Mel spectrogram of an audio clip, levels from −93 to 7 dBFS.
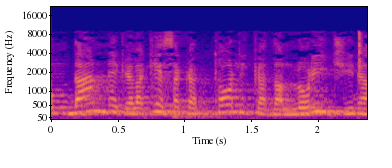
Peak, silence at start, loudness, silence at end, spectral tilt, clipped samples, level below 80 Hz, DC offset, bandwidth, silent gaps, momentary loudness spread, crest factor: -6 dBFS; 0 s; -22 LUFS; 0 s; -5.5 dB/octave; under 0.1%; -54 dBFS; under 0.1%; 9.6 kHz; none; 4 LU; 16 dB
